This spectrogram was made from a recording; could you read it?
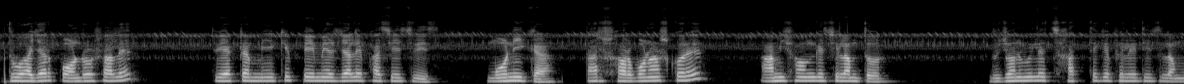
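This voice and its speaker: A man acts as an anxious young man in a horror cartoon, his voice pitched a little high. He delivers his tale with drama and suspense, over faint noise of night insects and frogs. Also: natural voice. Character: young man haunted by his guilty past, anxious storyteller. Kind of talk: dramatized first-person horror story narration.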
